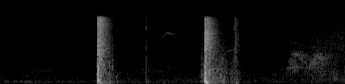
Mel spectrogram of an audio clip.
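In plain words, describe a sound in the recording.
Loud sharp bangs ring out.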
